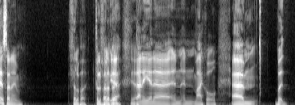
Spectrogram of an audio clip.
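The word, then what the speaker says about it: Philippou: Filippo.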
